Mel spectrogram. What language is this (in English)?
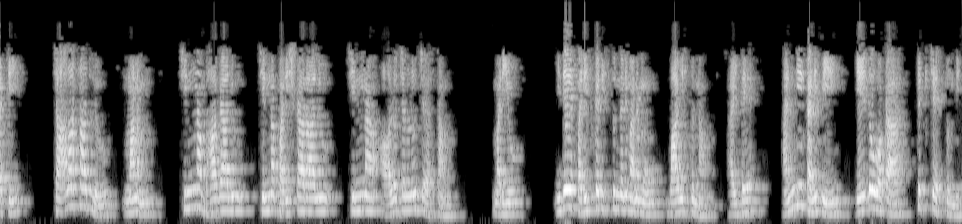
Telugu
